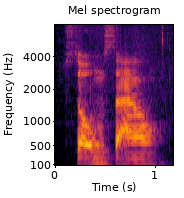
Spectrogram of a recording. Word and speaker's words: xôn xao: Most of the time, S, sh, and s in the North pronounce nearly the same. They know how to pronounce differently, but they likely to choose pronounce the same as s.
